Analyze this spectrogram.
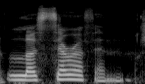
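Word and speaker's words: SSERAFIM: SSERRAFIM.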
